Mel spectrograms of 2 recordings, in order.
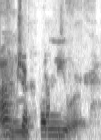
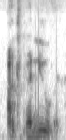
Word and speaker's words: entrepreneur: Entrepreneur. Almost like manure. Think of manure at the end. Entrepreneur.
